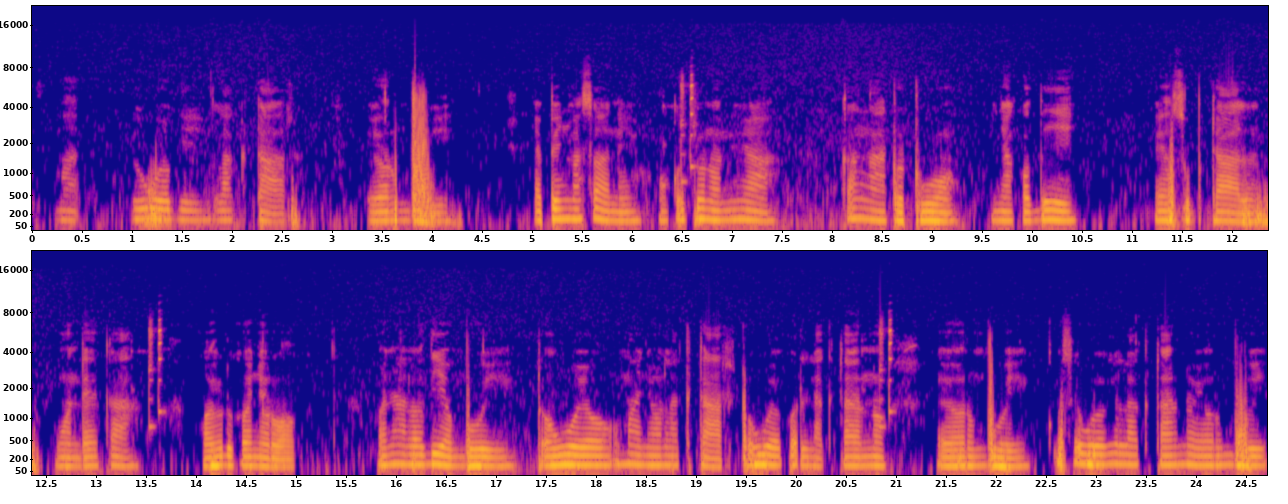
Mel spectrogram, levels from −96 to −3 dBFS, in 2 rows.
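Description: Throughout the speech, overdone noise removal switches frequency bands off, leaving twinkling specks over near silence, unlike a gate's whole-signal cuts.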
